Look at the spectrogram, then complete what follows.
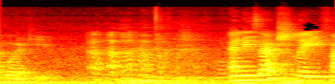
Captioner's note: all laugh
